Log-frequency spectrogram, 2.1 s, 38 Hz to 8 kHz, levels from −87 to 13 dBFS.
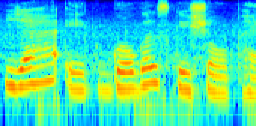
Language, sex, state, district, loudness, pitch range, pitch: Hindi, female, Punjab, Fazilka, -15 LUFS, 175-215 Hz, 185 Hz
